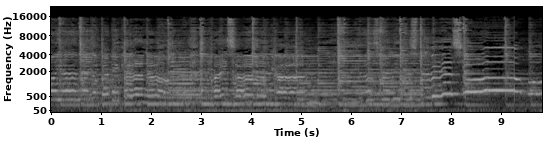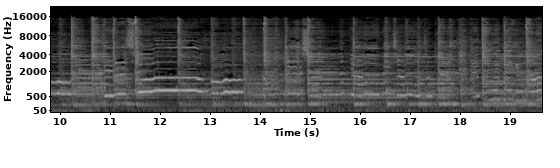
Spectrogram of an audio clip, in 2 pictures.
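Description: A man singing to his own acoustic guitar: strummed chords under a sung melody, with long held notes about eight and twelve seconds in.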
